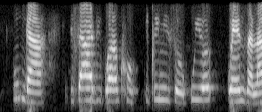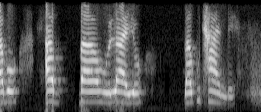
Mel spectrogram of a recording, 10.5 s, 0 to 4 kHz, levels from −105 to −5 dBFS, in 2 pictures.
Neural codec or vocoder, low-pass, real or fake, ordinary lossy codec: none; 3.6 kHz; real; none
